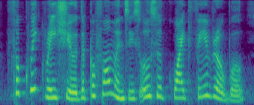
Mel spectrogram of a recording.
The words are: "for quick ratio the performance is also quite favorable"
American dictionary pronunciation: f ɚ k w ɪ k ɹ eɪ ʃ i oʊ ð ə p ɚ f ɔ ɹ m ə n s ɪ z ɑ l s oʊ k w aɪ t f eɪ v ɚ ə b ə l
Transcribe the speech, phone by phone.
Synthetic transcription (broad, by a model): f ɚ k w ɪ k ɹ eɪ ʃ i oʊ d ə p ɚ f ɔ m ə n s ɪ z ɑ l s oʊ k w aɪ t f eɪ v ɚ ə b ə l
